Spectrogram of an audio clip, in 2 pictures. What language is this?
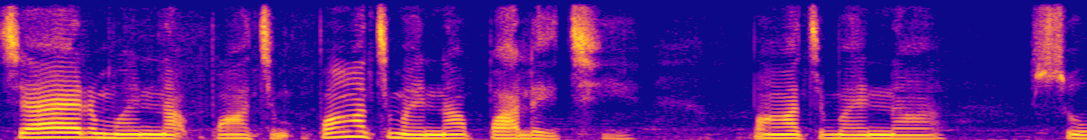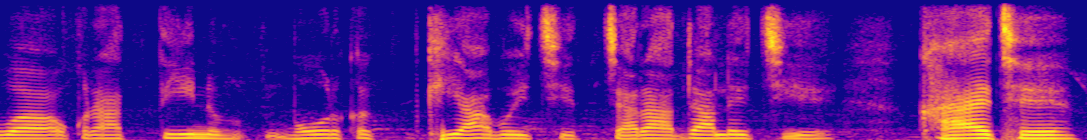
Maithili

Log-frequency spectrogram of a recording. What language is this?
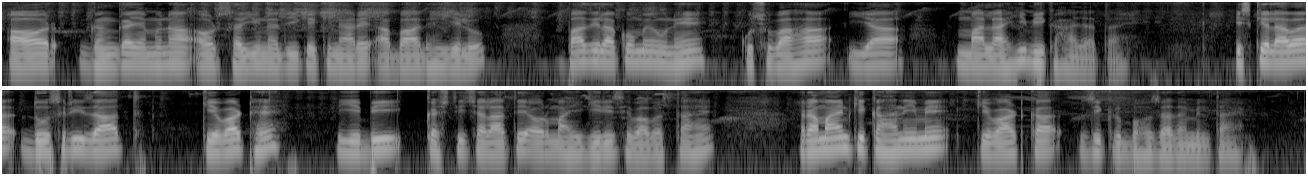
Urdu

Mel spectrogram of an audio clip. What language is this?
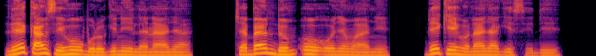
Igbo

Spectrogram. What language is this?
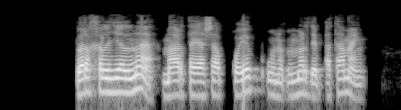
Uzbek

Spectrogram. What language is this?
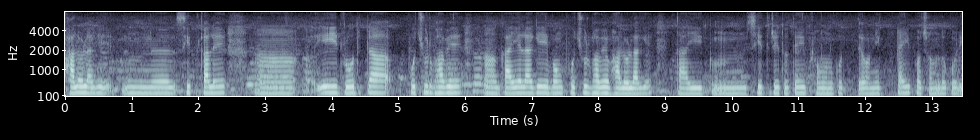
Bangla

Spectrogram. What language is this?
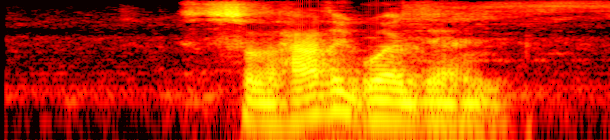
Kabyle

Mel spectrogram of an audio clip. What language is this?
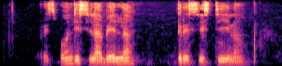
Esperanto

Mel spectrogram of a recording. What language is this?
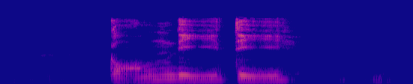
Cantonese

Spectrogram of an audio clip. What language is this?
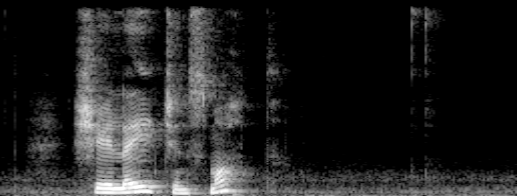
Faroese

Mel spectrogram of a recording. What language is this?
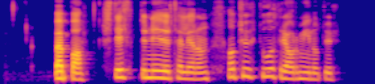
Icelandic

